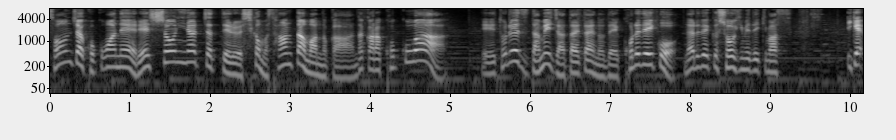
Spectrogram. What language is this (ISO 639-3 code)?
jpn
